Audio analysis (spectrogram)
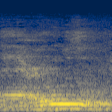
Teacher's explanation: Makhraj bukan dari hidung, tapi dari tengah kerongkongan. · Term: huruf ain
